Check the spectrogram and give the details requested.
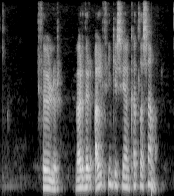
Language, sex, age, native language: Icelandic, male, 30-39, Icelandic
